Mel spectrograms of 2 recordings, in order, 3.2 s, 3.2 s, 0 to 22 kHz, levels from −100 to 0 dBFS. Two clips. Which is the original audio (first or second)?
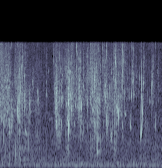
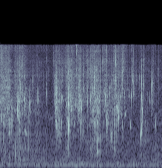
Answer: first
